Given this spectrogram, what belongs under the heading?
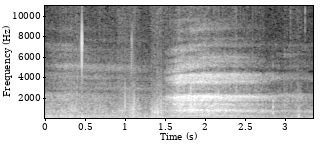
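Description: During a yoga stretch, one deep, slow breath swells softly and fades, faint and close, with a few small clicks around it.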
